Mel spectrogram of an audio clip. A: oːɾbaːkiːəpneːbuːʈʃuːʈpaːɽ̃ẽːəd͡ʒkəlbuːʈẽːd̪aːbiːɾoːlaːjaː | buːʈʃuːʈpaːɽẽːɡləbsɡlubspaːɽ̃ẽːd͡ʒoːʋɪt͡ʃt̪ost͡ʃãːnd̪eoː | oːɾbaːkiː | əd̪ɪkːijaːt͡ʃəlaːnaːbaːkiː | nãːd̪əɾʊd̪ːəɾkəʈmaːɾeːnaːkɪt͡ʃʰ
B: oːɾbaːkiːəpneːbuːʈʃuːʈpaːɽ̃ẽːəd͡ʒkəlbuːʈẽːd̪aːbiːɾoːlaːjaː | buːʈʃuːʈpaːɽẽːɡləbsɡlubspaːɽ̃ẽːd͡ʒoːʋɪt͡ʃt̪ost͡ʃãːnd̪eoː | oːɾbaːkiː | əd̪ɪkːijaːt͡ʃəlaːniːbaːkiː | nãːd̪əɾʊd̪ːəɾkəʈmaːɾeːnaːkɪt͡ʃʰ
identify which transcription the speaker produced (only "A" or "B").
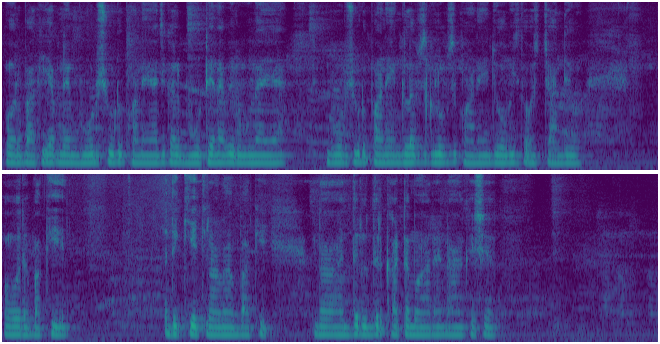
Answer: A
